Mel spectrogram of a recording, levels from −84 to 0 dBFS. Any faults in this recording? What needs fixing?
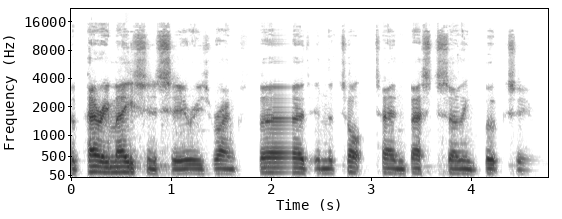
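A call audio freeze runs from 2.03 to 2.26 s, between "series ranks" and "in the top ten". For about 170 ms the last sound is stretched into a fading buzz or hiss, likely because delayed packets emptied the jitter buffer. Nothing is lost; the speech resumes late. On a spectrogram it shows as flat, smeared horizontal bands; on a waveform, a repetitive decaying stretch. Preventing it means a deeper or adaptive jitter buffer and a steadier network path.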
